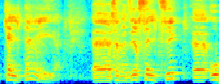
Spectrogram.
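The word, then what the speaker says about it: Celtae: Moi, je vous parle d'un jeu avec un nom qu'il a fallu rechercher sur Internet pour savoir comment le prononcer. C'est Celtaire.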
